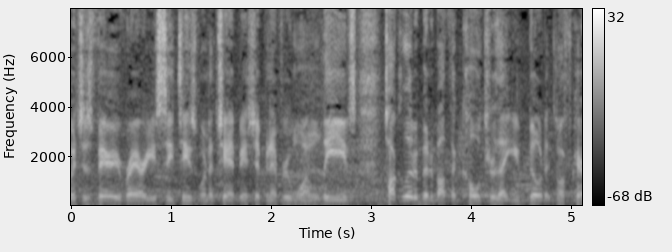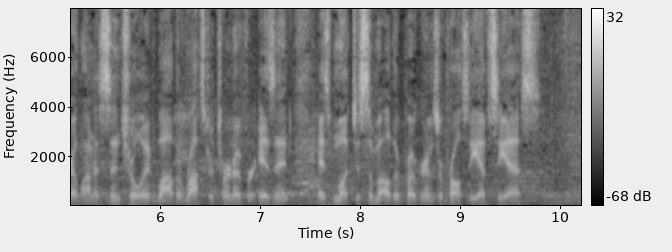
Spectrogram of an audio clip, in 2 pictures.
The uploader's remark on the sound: The Bluebloods are live from MEAC Media Day in Norfolk, Virginia.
